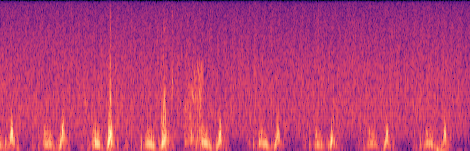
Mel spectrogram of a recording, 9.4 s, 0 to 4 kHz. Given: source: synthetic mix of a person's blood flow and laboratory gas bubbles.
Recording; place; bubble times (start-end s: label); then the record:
Doppler ultrasound of blood flow; precordium
3.21-3.47 s: bubbles
3.67-4.08 s: bubbles
From the record:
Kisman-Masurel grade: 211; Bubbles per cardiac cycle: several, 3 to 8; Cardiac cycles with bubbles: 1 to 10%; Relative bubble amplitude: barely perceptible (0.100 to 0.250); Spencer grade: 1 (occasional bubble signal discernible with the cardiac motion signal, with majority of cardiac periods free of bubbles); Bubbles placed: anywhere in the cardiac cycle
